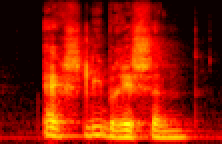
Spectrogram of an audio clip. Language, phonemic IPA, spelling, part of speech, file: Dutch, /ɛksˈlibrɪsə(n)/, ex librissen, noun, Nl-ex librissen.ogg
- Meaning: plural of ex libris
